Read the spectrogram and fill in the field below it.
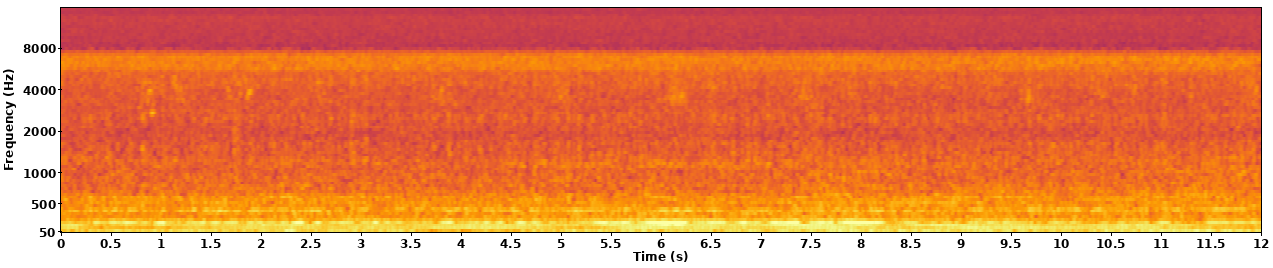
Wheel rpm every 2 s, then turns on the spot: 0, 0, 0, 0, 0, 0.
none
